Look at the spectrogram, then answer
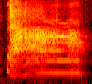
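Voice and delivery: very high, loud acted scream; loud shriek. Heron screams as she lays, shrieking. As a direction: shriek it out at full pitch. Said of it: "la garza gritó".

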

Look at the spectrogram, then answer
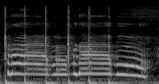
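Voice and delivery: very high squeaky cheer; cheering little friends. Acted. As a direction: cheer like tiny creatures applauding. Amigos aplauden y vitorean. (vítores con vocecita muy aguda)

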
